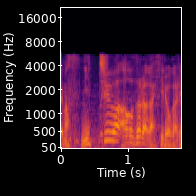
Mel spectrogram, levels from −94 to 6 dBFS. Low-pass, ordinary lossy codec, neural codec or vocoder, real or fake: 5.4 kHz; AAC, 32 kbps; vocoder, 22.05 kHz, 80 mel bands, Vocos; fake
